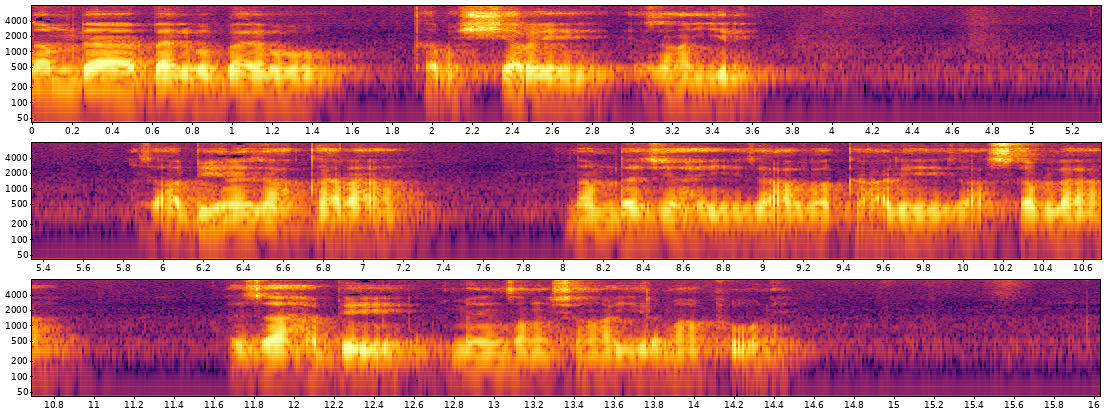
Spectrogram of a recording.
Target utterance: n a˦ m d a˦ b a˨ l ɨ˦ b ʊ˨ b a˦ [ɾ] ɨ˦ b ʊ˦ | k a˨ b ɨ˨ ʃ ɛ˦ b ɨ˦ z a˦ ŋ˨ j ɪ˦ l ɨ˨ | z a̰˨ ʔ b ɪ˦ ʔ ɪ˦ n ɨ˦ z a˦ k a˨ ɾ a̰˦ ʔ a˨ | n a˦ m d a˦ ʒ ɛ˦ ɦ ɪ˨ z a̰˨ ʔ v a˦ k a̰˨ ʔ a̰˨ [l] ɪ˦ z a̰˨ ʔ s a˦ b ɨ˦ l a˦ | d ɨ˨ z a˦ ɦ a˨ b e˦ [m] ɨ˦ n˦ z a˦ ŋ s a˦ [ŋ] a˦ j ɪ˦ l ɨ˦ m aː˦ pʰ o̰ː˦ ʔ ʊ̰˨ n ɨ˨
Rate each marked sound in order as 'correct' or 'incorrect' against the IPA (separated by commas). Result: incorrect, correct, correct, correct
